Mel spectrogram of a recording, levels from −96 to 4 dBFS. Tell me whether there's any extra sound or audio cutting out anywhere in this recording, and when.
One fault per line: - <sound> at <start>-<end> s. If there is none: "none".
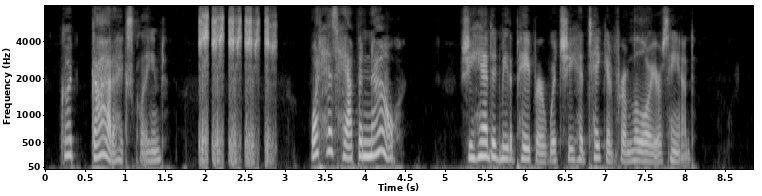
- laugh at 1.9-2.9 s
